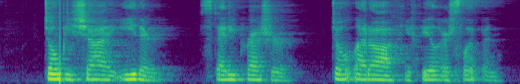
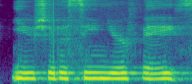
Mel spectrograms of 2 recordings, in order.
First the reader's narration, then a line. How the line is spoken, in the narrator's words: she laughed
